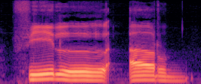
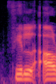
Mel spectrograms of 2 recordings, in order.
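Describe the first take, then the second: First: The final d is clearly pronounced at the end. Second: The final d is dropped, ending on r. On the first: The speaker calls it right. "harus ada ada huruf dotnya di ujungnya" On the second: The speaker calls it wrong. "Jangan jangan cuma dibaca fil ar, cuman fil ar, fil ar begitu, jangan"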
